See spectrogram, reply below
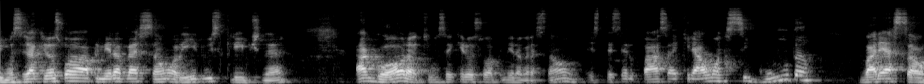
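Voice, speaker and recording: A Brazilian man with a mellow, mid-range voice presents a sales webinar as a casual lecture. He speaks conversationally and keeps tagging his points with a questioning "né?".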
